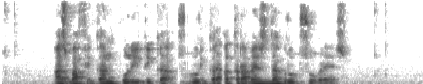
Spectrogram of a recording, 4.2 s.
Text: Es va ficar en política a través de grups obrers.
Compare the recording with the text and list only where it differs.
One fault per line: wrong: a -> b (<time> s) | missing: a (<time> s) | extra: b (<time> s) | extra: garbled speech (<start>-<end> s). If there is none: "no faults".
extra: garbled speech (1.8-2.2 s)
